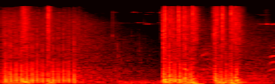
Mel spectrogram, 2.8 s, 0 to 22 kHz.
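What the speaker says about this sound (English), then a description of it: "Oh god, no, that's a turret." Automated turret in Titanfall 2 firing two loud bursts of rapid gunfire: a long rattling stream of shots, a pause, then a second burst that breaks into short clusters.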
